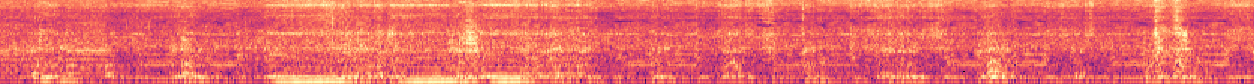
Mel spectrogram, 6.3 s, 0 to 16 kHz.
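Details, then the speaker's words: Genuine Pololu A4988 stepper driver running a stepper motor: smooth stepping hum with short steady tones shifting pitch as it moves; normal operation, though it runs warmer than a clone driver at similar current. "here's a look at what a genuine Pololu a4 988 sounds like and what temperature that it runs at"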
